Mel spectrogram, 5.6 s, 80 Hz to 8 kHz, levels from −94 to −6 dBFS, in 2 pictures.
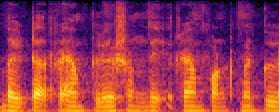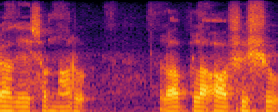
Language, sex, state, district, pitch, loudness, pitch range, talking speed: Telugu, male, Andhra Pradesh, Manyam, 120 Hz, -19 LUFS, 115-120 Hz, 120 wpm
